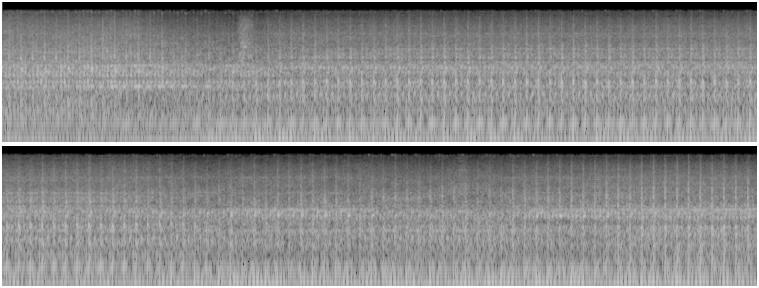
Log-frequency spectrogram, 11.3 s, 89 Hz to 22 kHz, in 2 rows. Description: BMW E61 11/2004 535d - Knocking sound from the front of engine - seems to be most loud in the level of the intercooler - what can it be?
